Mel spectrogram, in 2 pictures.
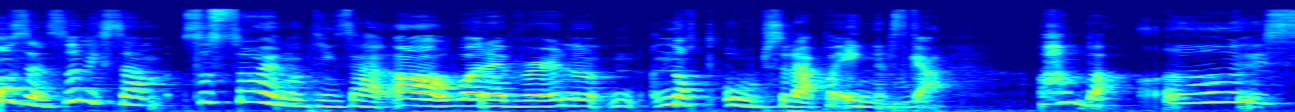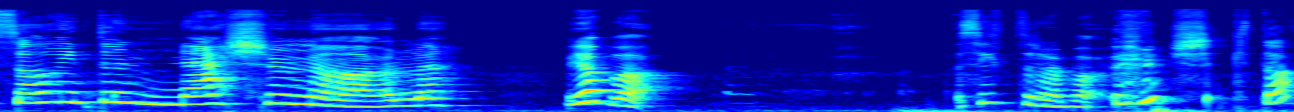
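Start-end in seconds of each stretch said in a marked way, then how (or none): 5.8-8.6 snide, mocking, sarcastic, backhanded delivery. Retelling how a man reacted to an English word, mimicking a snide remark. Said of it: "riktigt så här spydigt sa han liksom det".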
